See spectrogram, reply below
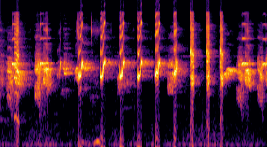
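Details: Black-winged myna song for luring and training caged birds: rough, scratchy opening notes followed by a string of sharp, upward-hooked whistles spaced about a third of a second apart.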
